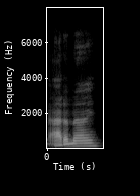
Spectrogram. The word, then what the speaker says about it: Adonai: a how do you say his first name Adonai yeah Adon Mitchell ad Mitchell I think he's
